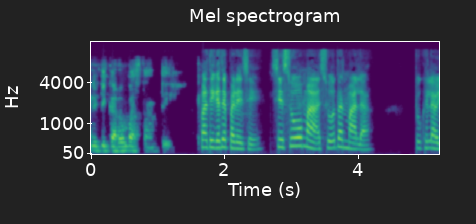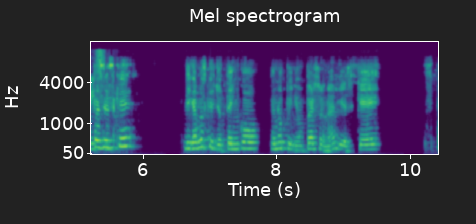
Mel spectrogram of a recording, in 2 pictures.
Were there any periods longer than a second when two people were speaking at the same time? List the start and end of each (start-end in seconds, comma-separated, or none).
none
